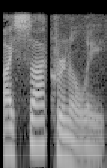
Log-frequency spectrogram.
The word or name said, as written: isochronally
